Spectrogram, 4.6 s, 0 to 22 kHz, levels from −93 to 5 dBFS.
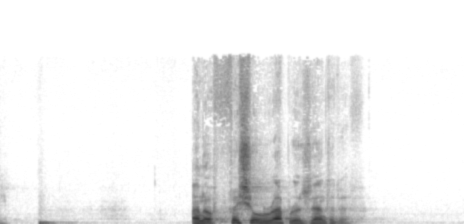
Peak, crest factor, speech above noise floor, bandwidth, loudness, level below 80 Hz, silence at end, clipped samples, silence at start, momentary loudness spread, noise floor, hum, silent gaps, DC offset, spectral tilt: -4 dBFS; 20 dB; 55 dB; 17 kHz; -21 LUFS; -74 dBFS; 1.15 s; under 0.1%; 0.4 s; 25 LU; -75 dBFS; none; none; under 0.1%; -5 dB/octave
